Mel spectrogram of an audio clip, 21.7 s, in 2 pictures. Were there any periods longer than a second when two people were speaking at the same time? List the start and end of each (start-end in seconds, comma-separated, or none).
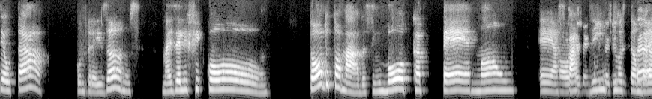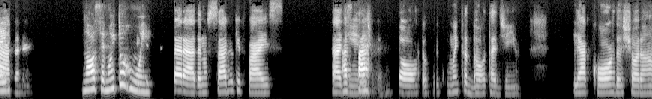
9.3-11.1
